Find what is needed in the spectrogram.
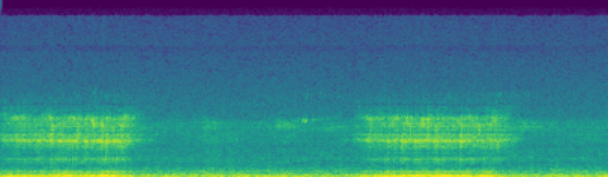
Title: ... you snooze (and snore) you go up on youtube.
